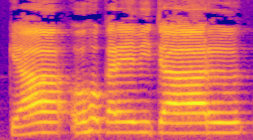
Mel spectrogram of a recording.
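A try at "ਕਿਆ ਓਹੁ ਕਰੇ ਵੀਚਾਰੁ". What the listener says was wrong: ਉਹ ਹਾਹੇ ਹੋੜਾ ਨਹੀਂ ਲਾ ਦੇਣਾ, ਊੜਾ ਵਧਾ ਕੇ ਉਹ ਕਿਆ ਉਹ ਕਰੇ ਵਿਚਾਰ।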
